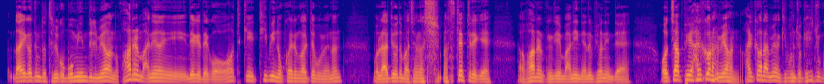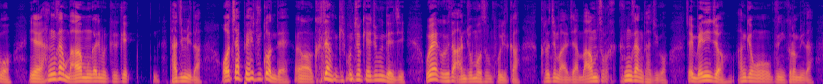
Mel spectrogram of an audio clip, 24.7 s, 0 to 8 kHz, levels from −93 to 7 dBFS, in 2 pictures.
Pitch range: 100-150 Hz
